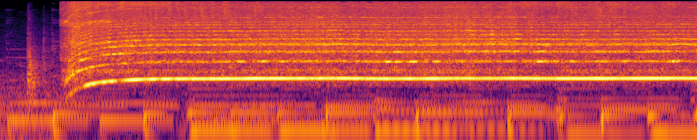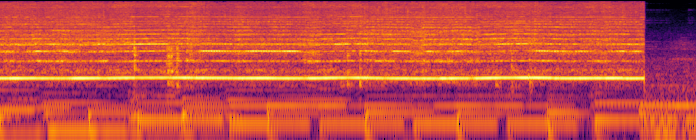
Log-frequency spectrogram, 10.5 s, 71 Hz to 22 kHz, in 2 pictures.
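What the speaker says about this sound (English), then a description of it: "I'm going to start with 60 grit, which is a really coarse sandpaper to kind of get some of these big bumps and chunks off" A sander with coarse 60-grit paper works a rough wooden side table, a loud steady high motor whine that spins up at the start and runs without a break until it cuts off, over low background music.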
